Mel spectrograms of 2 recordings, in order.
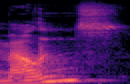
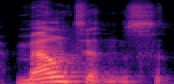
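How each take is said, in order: First: The middle T sound is dropped. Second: The middle T sound is clearly pronounced. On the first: "How would you even say that?" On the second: "Of course you put the T on in the in mountains"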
